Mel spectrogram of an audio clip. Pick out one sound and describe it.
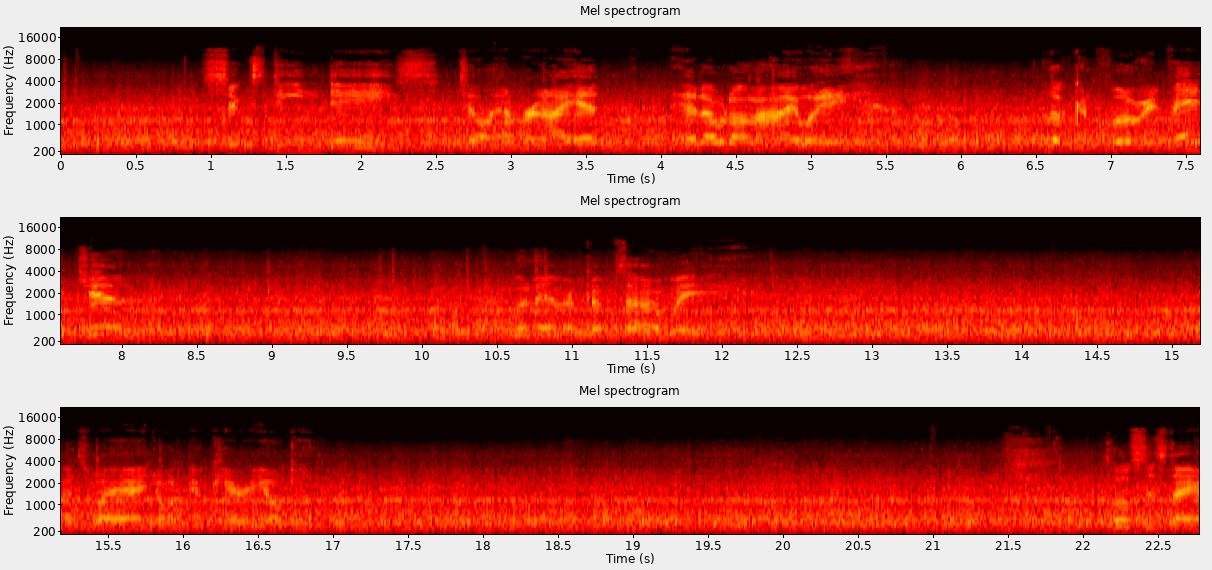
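An elderly man speaks in short bursts, close by.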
